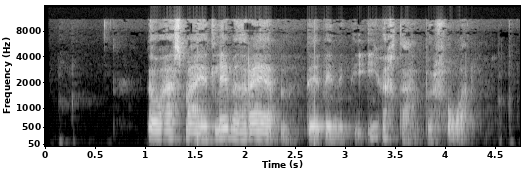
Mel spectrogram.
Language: Western Frisian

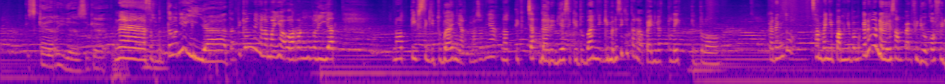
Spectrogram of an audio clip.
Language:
Indonesian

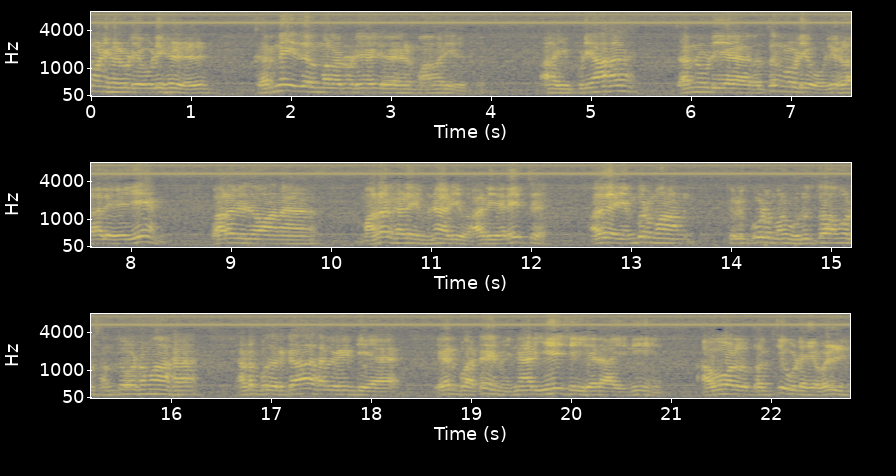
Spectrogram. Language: Arabic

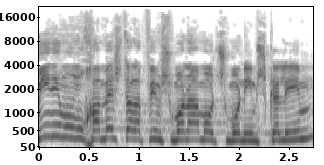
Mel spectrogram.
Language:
Hebrew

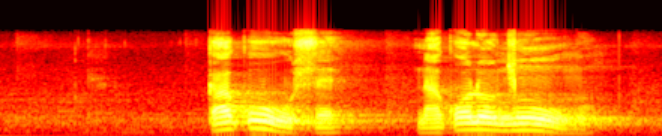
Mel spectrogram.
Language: Xhosa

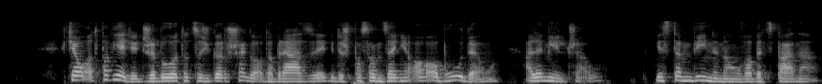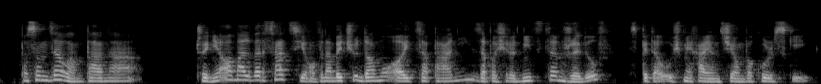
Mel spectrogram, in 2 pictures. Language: Polish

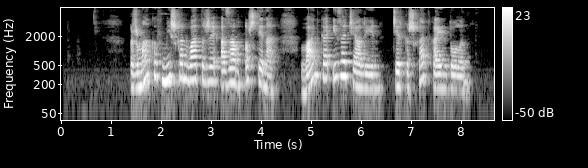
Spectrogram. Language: Mari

